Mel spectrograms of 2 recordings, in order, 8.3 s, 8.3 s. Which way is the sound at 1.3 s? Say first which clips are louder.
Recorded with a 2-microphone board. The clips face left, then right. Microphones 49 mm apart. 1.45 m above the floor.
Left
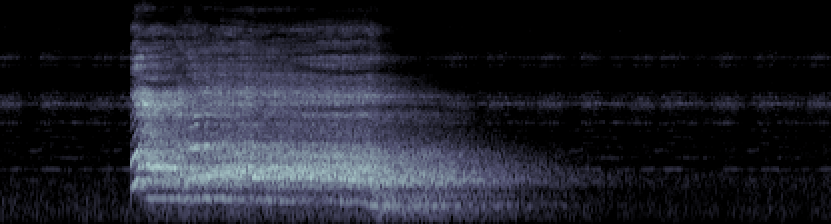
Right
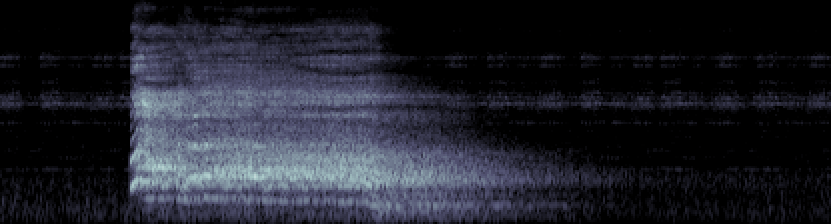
Right 1 dB; 65° right (ahead or behind).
